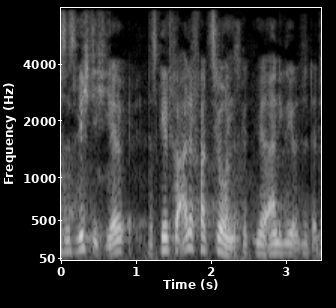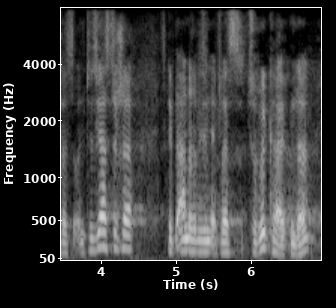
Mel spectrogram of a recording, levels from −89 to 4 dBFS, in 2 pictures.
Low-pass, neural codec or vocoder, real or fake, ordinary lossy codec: none; codec, 16 kHz, 4 kbps, FreqCodec, smaller model; fake; none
